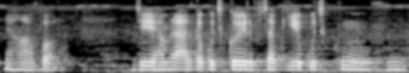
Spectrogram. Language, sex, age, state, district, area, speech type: Maithili, female, 60+, Bihar, Madhepura, urban, spontaneous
